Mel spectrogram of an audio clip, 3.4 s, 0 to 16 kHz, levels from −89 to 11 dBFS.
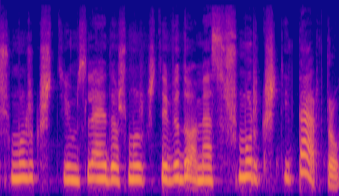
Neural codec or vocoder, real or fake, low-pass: none; real; 14.4 kHz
